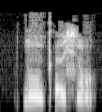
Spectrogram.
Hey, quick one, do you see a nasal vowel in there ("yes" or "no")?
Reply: yes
